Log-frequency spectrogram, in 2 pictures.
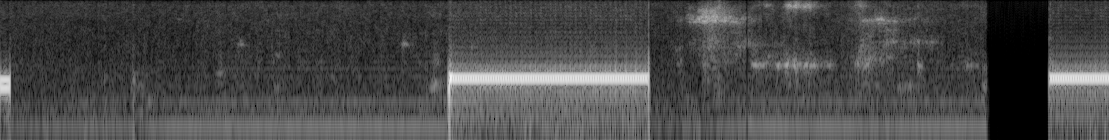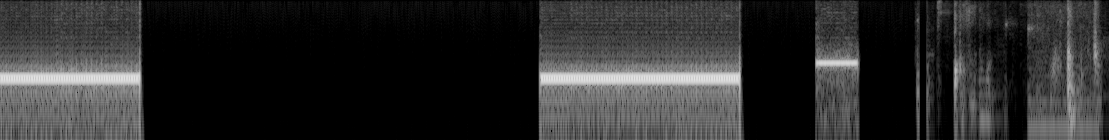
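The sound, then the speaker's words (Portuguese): Telephone line tones during a call transfer: three long, steady mid-pitched tones of equal length, evenly spaced by silences, then a short higher beep, with faint background noises between them. “que nós vamos transferir essa ligação.”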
